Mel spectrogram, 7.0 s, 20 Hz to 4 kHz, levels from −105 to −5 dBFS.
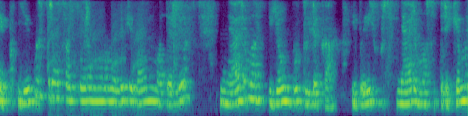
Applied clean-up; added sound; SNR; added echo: neural separator model SepFormer DNS4.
